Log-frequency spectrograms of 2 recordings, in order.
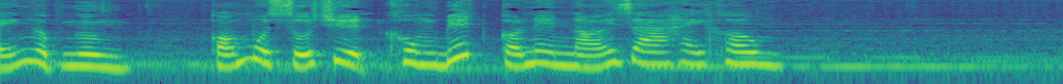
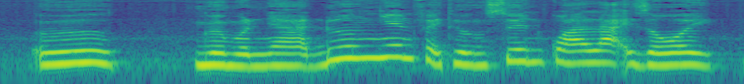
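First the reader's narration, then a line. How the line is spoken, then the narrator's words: Smiling, agreeing. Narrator (Vietnamese): Đồ Nhiễm mỉm cười nhận lời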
